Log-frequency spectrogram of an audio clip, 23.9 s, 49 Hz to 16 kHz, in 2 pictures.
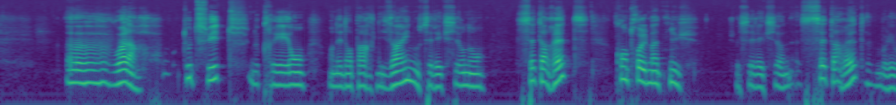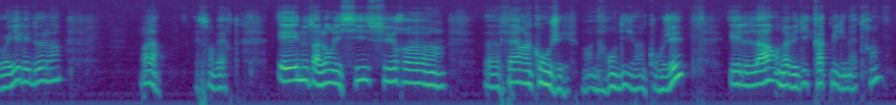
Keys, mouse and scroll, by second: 0.9 click, 3.1 click, 6.9 click, 10.8 ctrl+click, 11.4 ctrl+scroll up 2, 13.1-14.1 right drag, 19.7 click, 23.1 KP_4.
